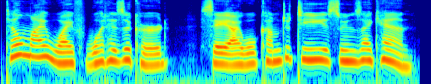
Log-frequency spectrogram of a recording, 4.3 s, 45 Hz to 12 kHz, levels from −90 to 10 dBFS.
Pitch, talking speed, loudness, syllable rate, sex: 210 Hz, 225 wpm, -16 LUFS, 4.9 syllables/s, female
